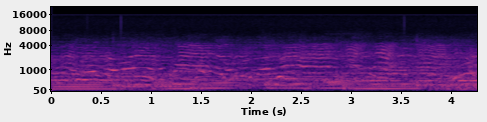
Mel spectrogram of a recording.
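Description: A group of children chattering and calling out as they walk, over background music with long held low notes.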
